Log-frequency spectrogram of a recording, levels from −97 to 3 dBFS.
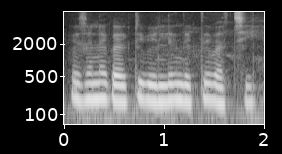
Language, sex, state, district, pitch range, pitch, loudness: Bengali, female, West Bengal, Cooch Behar, 175-190 Hz, 180 Hz, -14 LUFS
